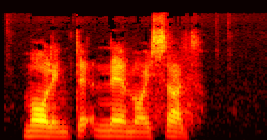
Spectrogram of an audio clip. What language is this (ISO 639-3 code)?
srp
